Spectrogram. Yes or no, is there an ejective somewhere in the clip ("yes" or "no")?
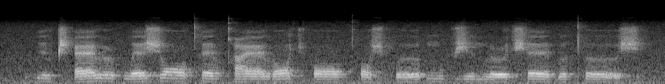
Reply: yes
